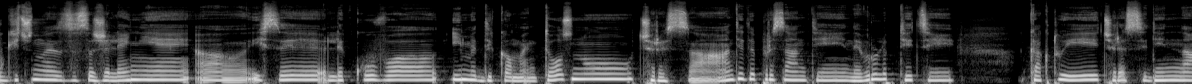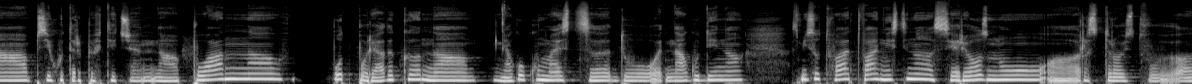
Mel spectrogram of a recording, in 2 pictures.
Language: Bulgarian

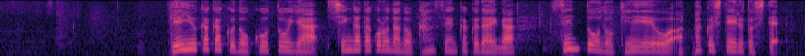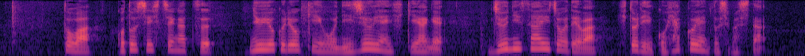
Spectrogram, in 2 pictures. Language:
Japanese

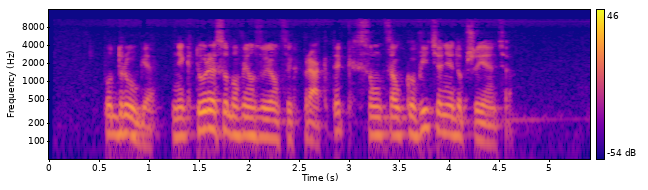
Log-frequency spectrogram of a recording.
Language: Polish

